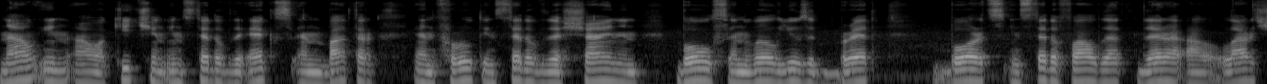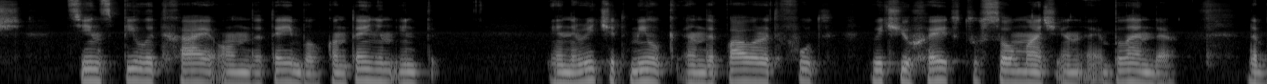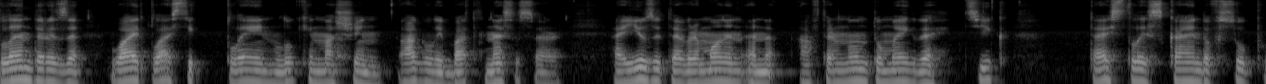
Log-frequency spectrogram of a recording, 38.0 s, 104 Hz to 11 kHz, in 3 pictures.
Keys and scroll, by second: 3.7 ctrl+z, 4.2 ctrl+z, 4.5 ctrl+z, 4.9 ctrl+z, 5.3 ctrl+z, 5.9 ctrl+z, 6.1 space, 9.3 ctrl+z, 9.8 space, 22.7 space, 25.1 a, 33.7 space, 37.7 space.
